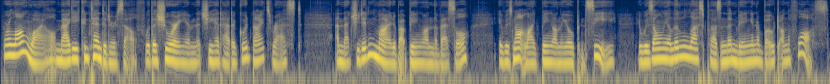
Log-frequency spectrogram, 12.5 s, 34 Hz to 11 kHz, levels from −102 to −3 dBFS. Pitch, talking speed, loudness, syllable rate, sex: 170 Hz, 245 wpm, -19 LUFS, 5.8 syllables/s, female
